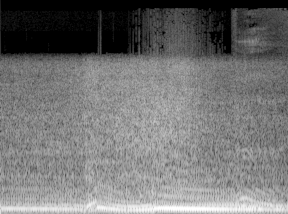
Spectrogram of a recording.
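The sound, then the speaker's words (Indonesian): A big motorbike engine runs loud and steady while riding through a forest, its low, throaty drone shifting in pitch a few times as the throttle changes. “Enak juga naik moge di tengah hutan gak pakai helm.”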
